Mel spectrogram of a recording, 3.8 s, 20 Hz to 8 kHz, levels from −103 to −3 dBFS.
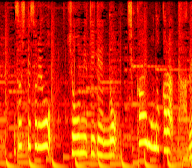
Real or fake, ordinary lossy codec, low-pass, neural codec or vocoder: real; none; none; none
